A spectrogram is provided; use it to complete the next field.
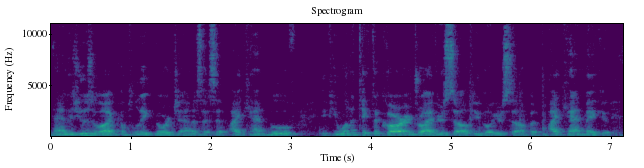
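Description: Over light background noise and audible room echo, a man talks at a very fast pace. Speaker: storyteller at a gathering. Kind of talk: personal story told to a group. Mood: emotional, reflective. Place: home room. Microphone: camera far.

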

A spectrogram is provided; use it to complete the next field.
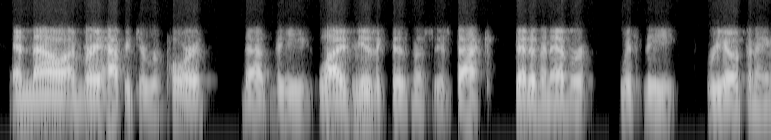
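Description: With an American accent, a man speaks at a fairly low pitch with ordinary pitch variation. He has a normal speaking voice. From US Mid-Atlantic (Maryland). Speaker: entrepreneur and jazz pianist. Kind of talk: interview conversation.

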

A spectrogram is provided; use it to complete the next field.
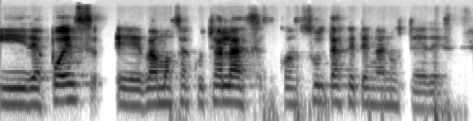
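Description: A woman speaks at a moderate pace. Light background noise can be heard. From Argentina. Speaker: university lecturer. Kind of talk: online review class. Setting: video call. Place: home room. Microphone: earbuds.

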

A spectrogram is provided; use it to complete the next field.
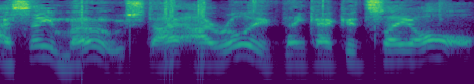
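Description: A man with an American accent speaks at a fairly slow pace in a relaxed tone that is also bright and sharp. The sound is dry with no echo. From US small town. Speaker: pool player and coach. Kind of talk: casual monologue vlog. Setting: in a car in traffic. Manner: relaxed, hesitant with fillers. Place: car. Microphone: phone near.

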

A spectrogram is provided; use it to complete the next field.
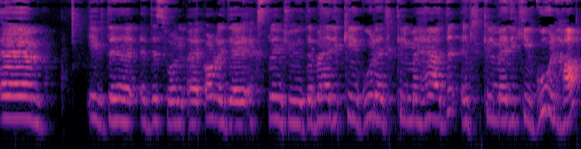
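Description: Someone talks at a very fast pace with a Moroccan accent, with audible room echo. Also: woman. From Morocco. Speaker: vlogger. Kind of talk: casual talk to camera. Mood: playful, laughing. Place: home room. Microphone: phone near.

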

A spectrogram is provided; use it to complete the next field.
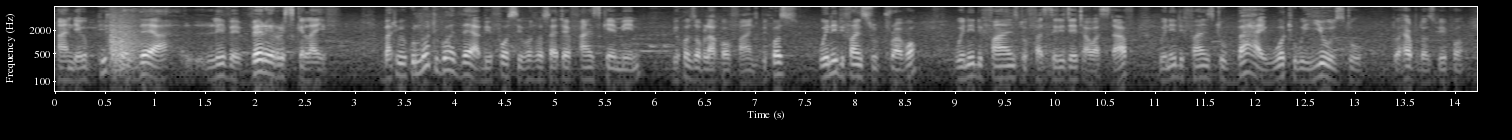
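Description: With ordinary pitch movement, a man speaks fairly quickly while noticeable noise carries on in the background. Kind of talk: interview answer. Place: garden.

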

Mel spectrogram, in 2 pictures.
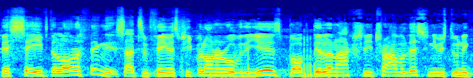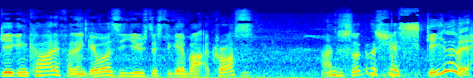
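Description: Over light background noise, a man talks at a very fast pace, his high pitch showing ordinary variation. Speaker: exploration vlogger. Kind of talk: casual vlog chat. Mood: enthusiastic. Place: waterside. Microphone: phone near.

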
